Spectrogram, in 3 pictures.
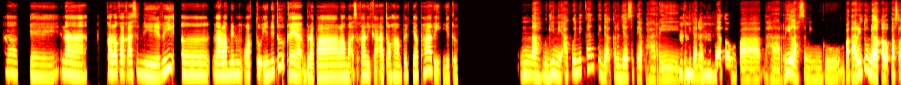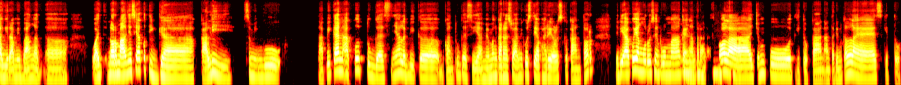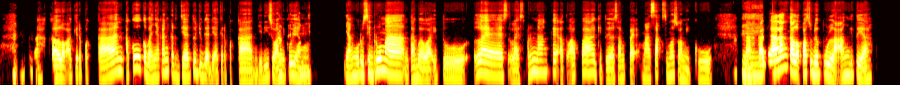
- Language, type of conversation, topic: Indonesian, advice, Bagaimana saya bisa tetap fokus tanpa merasa bersalah saat mengambil waktu istirahat?
- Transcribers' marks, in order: other background noise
